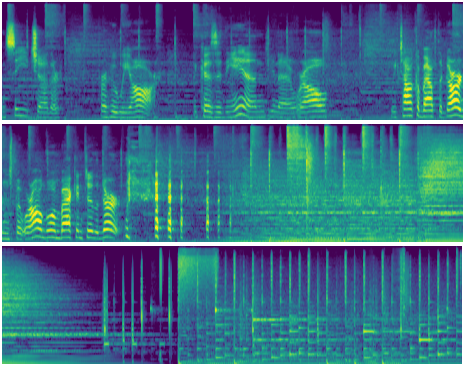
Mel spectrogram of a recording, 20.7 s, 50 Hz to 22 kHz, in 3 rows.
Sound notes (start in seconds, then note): 8.7 laughing; 12.2 upbeat music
